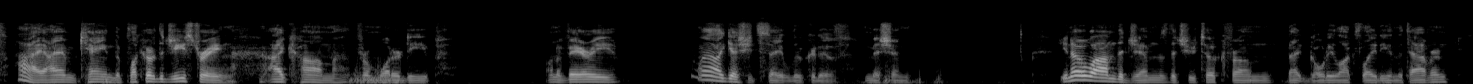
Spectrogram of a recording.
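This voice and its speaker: A man puts on a raspy character voice with a fairly low pitch and ordinary pitch variation. He moves at a moderate pace, leaving long, frequent pauses. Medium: actual play. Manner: charismatic, chatty.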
